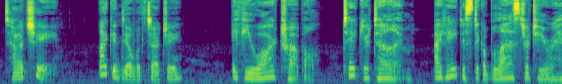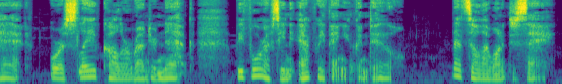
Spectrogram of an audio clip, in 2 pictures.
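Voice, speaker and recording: A low, husky female enforcer, full of swagger. She is sultry and taunting, mixing flirtation with playful menace in a video game performance. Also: animated, normal speed, a little mellow, heavily acted. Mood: taunting, flirtatious. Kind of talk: video game character acting.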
